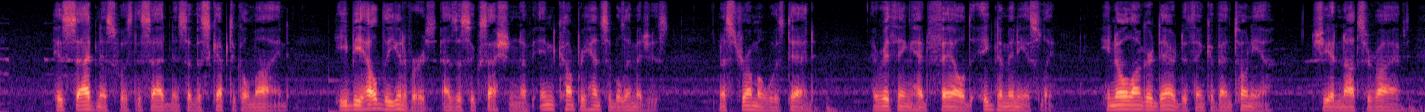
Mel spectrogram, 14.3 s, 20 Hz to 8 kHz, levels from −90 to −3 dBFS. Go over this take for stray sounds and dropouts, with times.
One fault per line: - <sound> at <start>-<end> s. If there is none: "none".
none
